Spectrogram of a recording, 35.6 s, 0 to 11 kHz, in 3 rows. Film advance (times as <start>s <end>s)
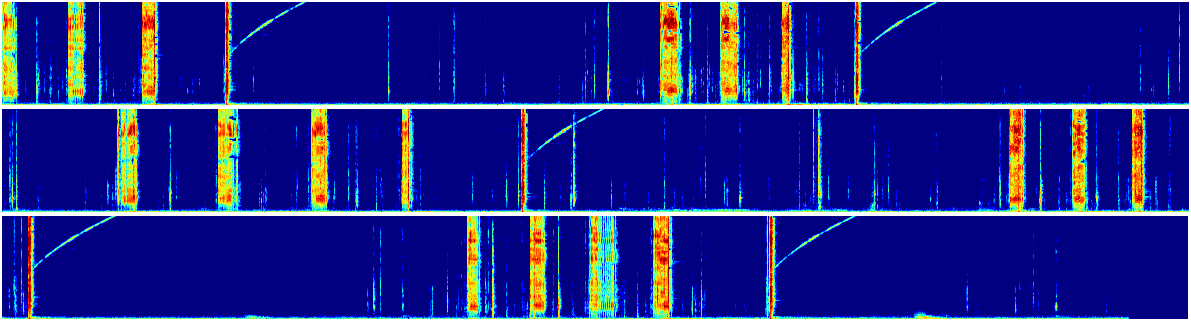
0.0s 1.6s, 5.8s 10.2s, 12.9s 16.1s, 16.9s 18.7s, 21.8s 25.6s, 28.2s 30.8s, 31.4s 33.5s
